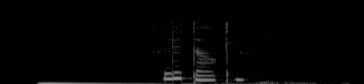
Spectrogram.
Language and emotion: Russian, neutral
